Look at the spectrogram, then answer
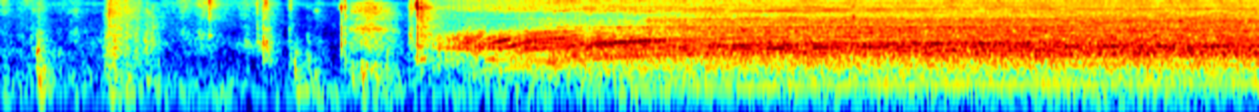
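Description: A hair dryer starts up after a few scattered clicks and handling knocks, then runs with a steady, loud whoosh, drying freshly applied chalk paint on a Christmas craft piece.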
